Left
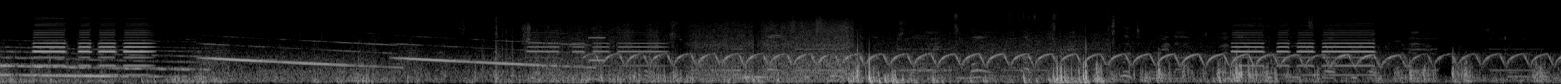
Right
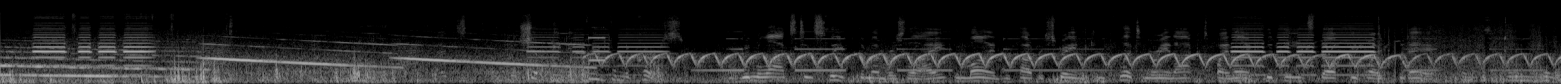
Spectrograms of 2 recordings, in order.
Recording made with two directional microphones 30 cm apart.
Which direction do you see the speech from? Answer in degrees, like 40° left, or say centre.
60° right.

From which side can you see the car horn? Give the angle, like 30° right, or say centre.
20° right.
